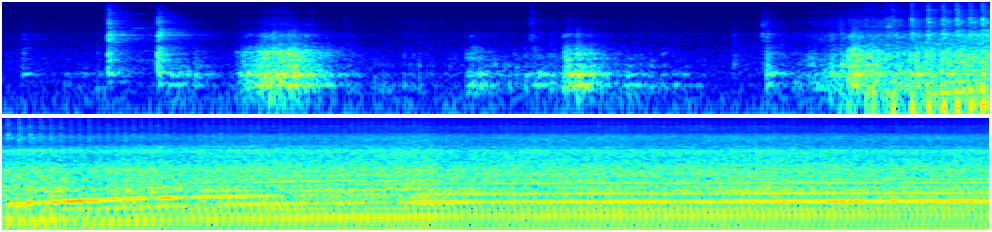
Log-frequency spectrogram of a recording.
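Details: Bolens push mower, Briggs OHV engine after valve adjustment, speed previously very fast: pull-start attempts, then it catches and revs to a steady buzz; speed regulation still seems off, bad governor feared but not confirmed.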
